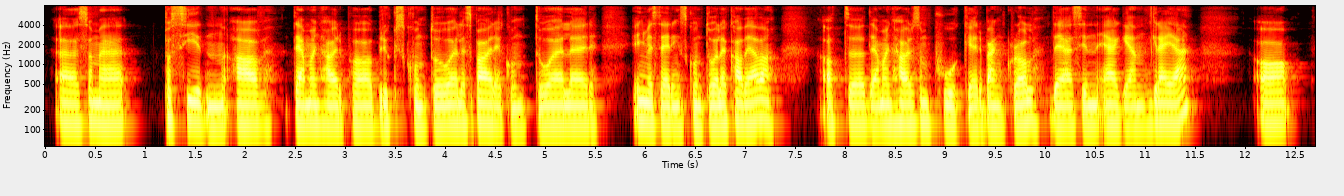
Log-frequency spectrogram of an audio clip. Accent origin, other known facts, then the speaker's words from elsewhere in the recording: Steinkjer, Trøndelag, Norway; Vi var en guttegjeng uh, på Steinkjer, der jeg kommer fra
